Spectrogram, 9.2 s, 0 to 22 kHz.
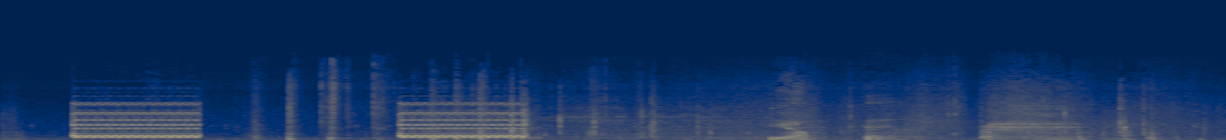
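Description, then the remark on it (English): A telephone rings twice in the White House at 5 a.m. in loud, steady bursts with a harmonic electronic tone, followed by shuffling movement as a sleepy man answers and a person's voice. “A phone rings in the White House, and a sleepy … answers it.”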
